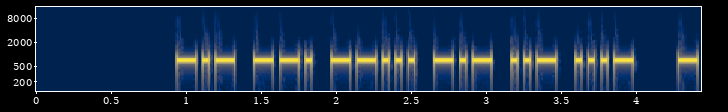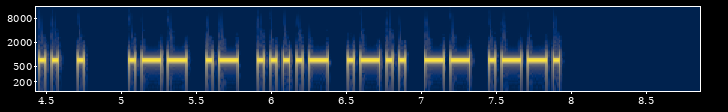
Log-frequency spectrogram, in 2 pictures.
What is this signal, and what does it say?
Morse code, heard as a keyed tone, about 28 wpm, 700 Hz. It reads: KG7KUV DE WA4LMP
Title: USA Callsign DE Callsign - 6 Characters - 28wpm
